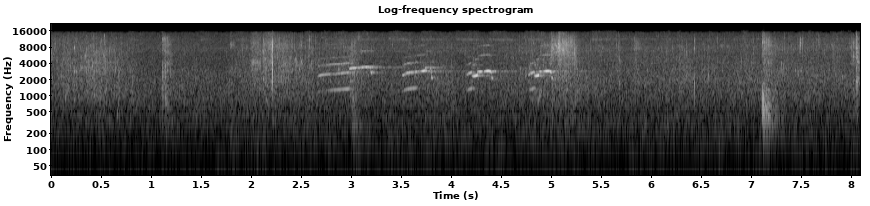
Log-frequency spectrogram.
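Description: A run of short, hooked bird calls about three to five seconds in, over a steady background of water and wind, with a short knock near the end.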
